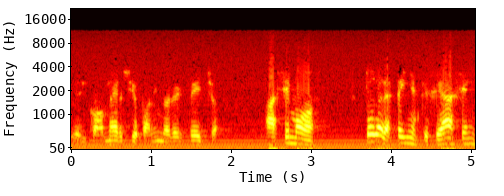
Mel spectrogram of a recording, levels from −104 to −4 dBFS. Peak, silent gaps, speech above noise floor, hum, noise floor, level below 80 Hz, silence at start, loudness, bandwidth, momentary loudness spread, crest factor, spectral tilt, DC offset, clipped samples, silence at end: -12 dBFS; none; 20 dB; 50 Hz at -45 dBFS; -46 dBFS; -48 dBFS; 0 s; -26 LUFS; 11.5 kHz; 10 LU; 16 dB; -6.5 dB/octave; under 0.1%; under 0.1%; 0 s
